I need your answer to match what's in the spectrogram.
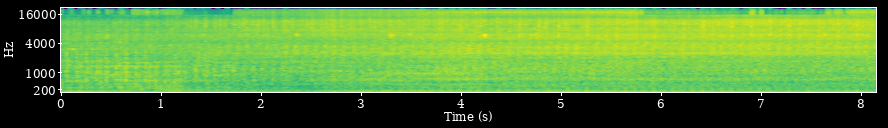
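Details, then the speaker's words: C4 Corvette 350 after rebuild: a steady, even low V8 idle with a smooth lope and no rod knock or tapping. Pressure reads 45 lbs, it is running very rich, and it is not charging. "No knocking. 45 lbs of pressure. And it's just running really rich."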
